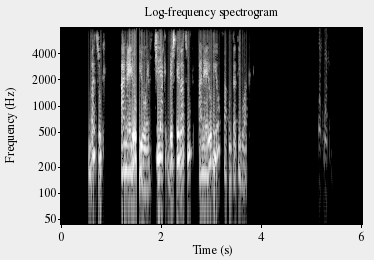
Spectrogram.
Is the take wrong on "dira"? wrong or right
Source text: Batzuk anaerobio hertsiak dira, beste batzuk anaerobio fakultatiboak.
wrong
